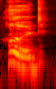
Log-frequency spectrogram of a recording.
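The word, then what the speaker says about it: Houde: a class go to Hood School of acting not hoodie like a hood but h-o-u-d-e h-o-u -d-e Hood School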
